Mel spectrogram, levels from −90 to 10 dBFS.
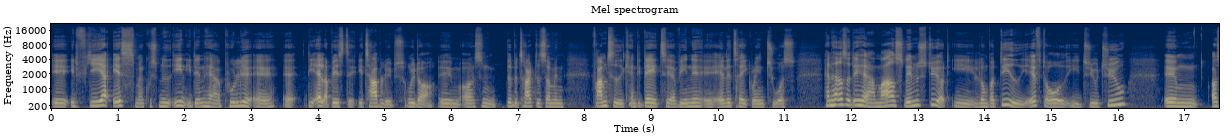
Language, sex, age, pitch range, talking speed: Danish, female, 20-39, 160-205 Hz, 170 wpm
